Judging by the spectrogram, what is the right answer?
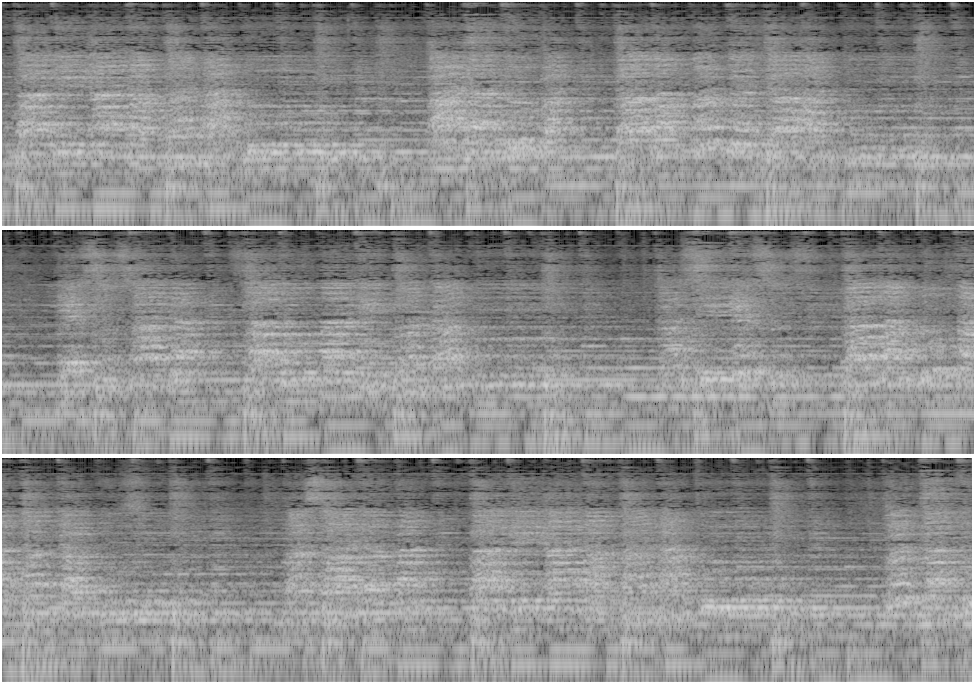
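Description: Mixed choir of men's and women's voices singing a hymn in phrases, with violin accompaniment.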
